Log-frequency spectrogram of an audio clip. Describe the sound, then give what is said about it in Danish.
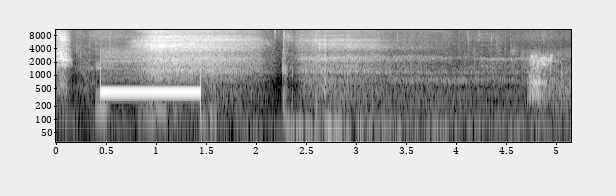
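A single loud, steady telephone ringback tone sounds for about a second, then gives way to quiet background rustling and faint handling noise while the line keeps ringing. “Øh, ham vil jeg prøve at få fat i, så jeg ringer lige ham op.”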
